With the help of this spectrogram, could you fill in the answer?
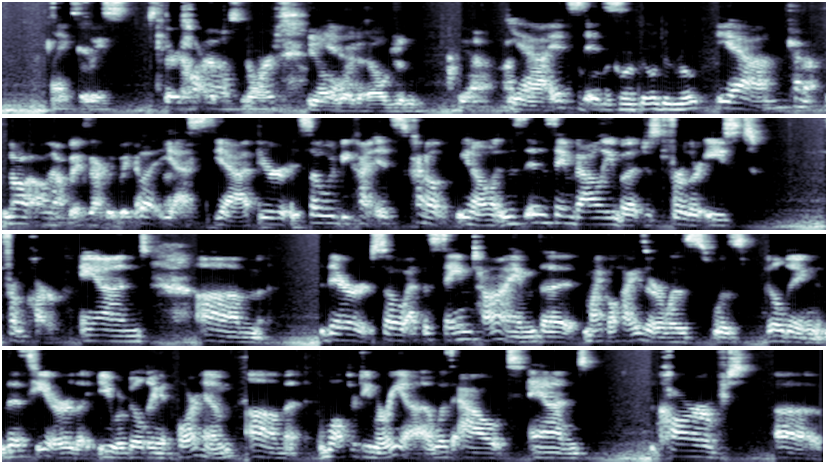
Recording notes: Near Overton, Nevada. At the Lost City Museum. Please note the conference room we used at the museum was a touch noisy, forgive us for the background noise.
